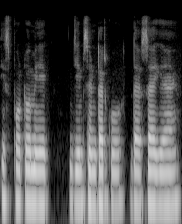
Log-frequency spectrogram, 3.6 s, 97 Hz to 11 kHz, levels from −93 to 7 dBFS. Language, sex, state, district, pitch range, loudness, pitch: Hindi, male, Jharkhand, Ranchi, 145-150 Hz, -16 LUFS, 145 Hz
